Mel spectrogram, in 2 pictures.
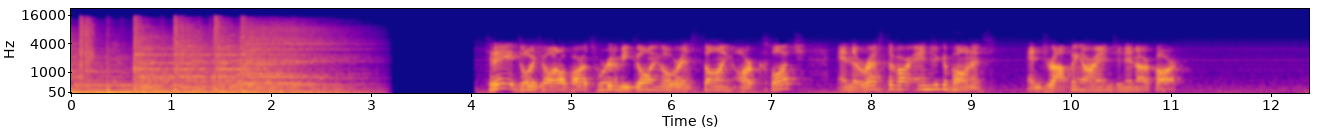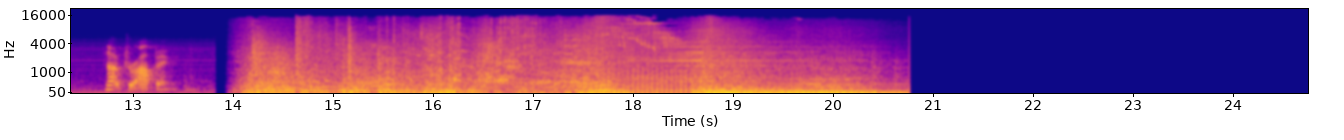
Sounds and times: Music: 0.0s - 3.2s, 14.2s - 16.4s
Speech: 4.1s - 11.2s, 12.7s - 13.5s.

